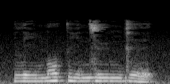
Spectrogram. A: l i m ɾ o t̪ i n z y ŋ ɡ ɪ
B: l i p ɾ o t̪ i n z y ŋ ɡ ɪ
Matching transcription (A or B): A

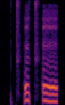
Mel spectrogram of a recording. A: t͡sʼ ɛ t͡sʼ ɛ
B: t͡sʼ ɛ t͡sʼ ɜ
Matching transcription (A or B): A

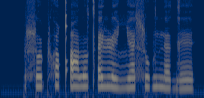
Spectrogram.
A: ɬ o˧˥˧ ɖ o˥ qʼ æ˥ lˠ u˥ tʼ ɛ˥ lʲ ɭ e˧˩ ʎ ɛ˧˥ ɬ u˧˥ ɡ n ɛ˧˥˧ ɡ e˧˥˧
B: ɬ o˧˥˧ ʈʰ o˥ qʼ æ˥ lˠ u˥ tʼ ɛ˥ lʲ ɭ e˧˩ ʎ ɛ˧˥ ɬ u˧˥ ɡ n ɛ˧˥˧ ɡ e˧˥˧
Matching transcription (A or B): B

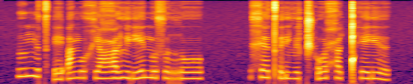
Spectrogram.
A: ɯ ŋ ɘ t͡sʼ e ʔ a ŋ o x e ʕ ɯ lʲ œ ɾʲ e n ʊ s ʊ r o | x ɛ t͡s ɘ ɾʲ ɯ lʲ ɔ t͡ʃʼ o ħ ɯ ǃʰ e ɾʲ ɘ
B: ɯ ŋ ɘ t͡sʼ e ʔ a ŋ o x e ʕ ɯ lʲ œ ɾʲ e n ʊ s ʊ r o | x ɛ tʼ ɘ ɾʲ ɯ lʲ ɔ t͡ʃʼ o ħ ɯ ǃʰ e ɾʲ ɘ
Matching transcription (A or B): B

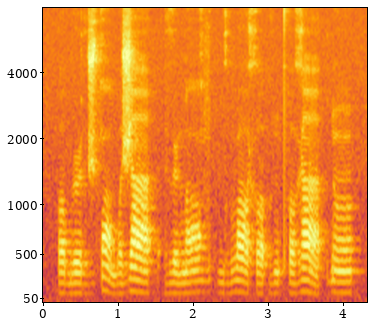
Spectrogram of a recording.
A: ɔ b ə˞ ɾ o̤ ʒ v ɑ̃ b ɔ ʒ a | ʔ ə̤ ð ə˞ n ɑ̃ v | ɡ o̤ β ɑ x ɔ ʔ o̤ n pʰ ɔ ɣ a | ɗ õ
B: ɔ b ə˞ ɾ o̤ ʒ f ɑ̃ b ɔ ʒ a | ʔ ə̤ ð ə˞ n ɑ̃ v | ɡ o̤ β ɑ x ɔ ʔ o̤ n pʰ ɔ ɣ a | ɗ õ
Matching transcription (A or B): B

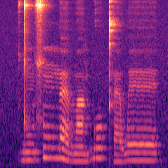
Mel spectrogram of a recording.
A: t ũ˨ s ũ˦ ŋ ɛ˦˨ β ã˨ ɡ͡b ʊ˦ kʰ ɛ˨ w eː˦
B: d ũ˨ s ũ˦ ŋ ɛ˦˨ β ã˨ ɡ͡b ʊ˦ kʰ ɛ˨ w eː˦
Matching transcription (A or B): B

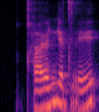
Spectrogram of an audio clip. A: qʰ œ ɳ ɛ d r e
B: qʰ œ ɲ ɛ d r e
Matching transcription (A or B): B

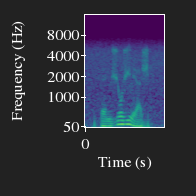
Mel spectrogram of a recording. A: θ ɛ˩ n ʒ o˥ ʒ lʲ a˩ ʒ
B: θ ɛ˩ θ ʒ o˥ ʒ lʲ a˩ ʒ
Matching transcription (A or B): A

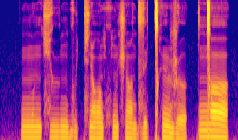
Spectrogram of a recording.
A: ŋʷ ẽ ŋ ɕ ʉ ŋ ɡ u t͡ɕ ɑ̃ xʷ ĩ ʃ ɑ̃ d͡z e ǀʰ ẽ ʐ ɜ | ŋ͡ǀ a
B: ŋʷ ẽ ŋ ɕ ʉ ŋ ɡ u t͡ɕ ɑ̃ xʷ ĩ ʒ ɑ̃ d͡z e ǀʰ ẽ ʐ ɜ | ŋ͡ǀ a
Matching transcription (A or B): A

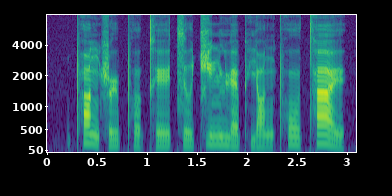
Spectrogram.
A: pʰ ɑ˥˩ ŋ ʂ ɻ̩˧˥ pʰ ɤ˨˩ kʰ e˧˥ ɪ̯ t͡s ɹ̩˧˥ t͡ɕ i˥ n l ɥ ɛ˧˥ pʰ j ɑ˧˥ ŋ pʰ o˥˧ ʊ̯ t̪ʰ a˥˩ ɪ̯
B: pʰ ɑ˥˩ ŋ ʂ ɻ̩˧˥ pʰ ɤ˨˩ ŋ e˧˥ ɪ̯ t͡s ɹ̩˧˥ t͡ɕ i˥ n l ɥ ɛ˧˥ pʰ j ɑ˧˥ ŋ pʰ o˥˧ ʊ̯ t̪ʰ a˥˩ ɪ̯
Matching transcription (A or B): A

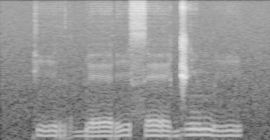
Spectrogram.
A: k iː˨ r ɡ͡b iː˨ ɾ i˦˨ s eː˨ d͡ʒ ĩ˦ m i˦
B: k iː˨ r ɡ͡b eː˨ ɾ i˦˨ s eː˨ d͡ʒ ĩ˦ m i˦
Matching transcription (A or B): B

